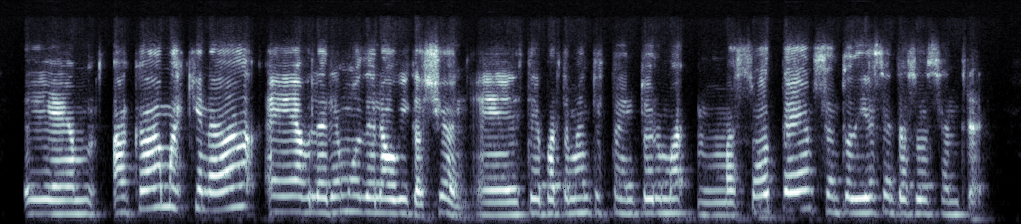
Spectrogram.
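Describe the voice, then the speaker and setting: Speaking with hardly any pauses, a woman with a slight non-native accent uses a fairly high pitch and ordinary pitch variation. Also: moderate pace. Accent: slight foreign accent in Spanish. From Brazil. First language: Portuguese (speaking Spanish). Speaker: real estate investment advisor. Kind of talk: webinar presentation. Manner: halting with fillers.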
